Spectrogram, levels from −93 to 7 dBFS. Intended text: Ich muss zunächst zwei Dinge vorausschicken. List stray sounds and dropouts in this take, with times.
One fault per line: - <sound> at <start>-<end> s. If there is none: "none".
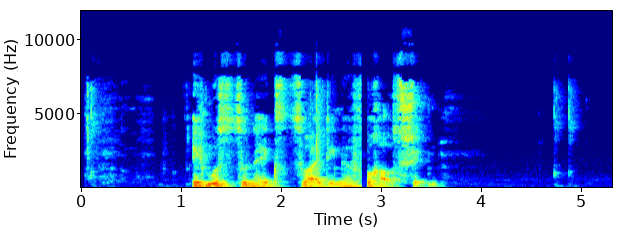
- dropout at 2.8-2.9 s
